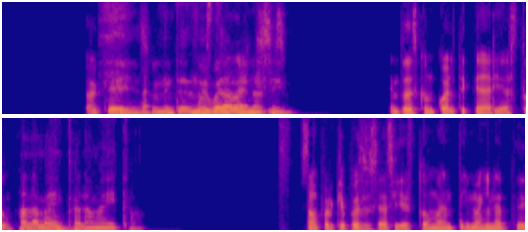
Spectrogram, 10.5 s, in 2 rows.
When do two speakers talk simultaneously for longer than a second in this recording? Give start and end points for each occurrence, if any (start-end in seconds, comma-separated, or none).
1.6-2.9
